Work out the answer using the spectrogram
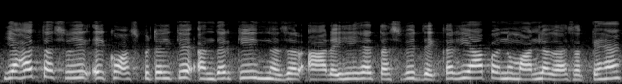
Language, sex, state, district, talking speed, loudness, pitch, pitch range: Hindi, female, Haryana, Rohtak, 185 wpm, -13 LUFS, 275 Hz, 250-295 Hz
